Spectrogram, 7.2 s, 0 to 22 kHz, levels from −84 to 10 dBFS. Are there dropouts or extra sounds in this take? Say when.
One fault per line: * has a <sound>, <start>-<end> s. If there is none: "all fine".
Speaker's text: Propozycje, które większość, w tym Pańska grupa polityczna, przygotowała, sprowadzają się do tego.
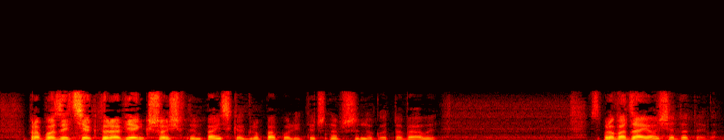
all fine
